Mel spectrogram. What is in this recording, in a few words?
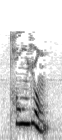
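"通用", Mandarin Chinese; chinese-flashcards; hsk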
